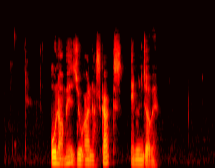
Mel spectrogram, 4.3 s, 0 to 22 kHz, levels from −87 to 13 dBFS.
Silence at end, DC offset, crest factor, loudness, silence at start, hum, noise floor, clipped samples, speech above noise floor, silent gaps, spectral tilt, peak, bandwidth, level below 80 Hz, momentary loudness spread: 1.15 s; under 0.1%; 24 dB; -27 LUFS; 1.05 s; none; -76 dBFS; under 0.1%; 49 dB; none; -5 dB/octave; -6 dBFS; 10 kHz; -68 dBFS; 8 LU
